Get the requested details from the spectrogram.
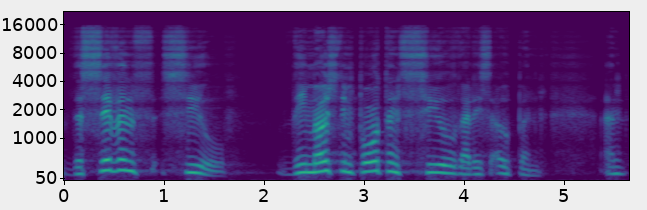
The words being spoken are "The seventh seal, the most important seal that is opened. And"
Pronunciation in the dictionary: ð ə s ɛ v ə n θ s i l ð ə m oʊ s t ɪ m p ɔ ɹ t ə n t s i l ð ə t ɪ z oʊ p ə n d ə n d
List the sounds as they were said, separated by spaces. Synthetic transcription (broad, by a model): ð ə s ɛ v ə n θ s i l ð ə m oʊ s t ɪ m p ɔ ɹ t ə n t s i l ð ə t ɪ z oʊ p ə n d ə n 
